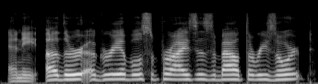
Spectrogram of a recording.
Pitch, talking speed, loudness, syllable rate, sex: 215 Hz, 130 wpm, -15 LUFS, 5.1 syllables/s, female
